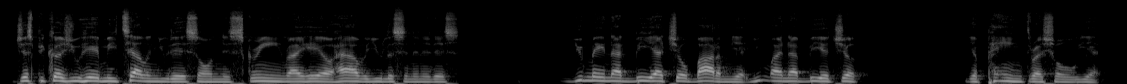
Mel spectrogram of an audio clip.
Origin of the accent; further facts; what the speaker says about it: New Jersey, United States; I grew up in North Jersey with a single mother from the South.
